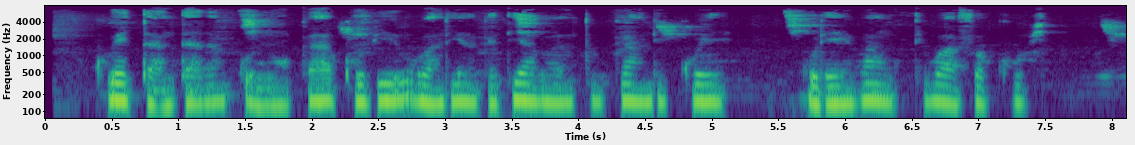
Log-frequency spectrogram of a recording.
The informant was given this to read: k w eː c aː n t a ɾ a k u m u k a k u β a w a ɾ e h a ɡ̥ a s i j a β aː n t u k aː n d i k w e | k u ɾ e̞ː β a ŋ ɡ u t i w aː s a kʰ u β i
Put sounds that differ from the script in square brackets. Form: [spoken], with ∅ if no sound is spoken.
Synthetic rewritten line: k w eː [t] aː n t a ɾ a k u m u k a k u β [i] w a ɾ [i] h a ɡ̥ a [t] i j a β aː n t u k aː n d i k w e | k u ɾ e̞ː β a ŋ ɡ u t i w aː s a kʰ u β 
